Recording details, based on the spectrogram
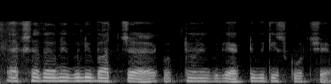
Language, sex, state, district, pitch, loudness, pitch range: Bengali, male, West Bengal, Jalpaiguri, 150 Hz, -28 LUFS, 140-155 Hz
